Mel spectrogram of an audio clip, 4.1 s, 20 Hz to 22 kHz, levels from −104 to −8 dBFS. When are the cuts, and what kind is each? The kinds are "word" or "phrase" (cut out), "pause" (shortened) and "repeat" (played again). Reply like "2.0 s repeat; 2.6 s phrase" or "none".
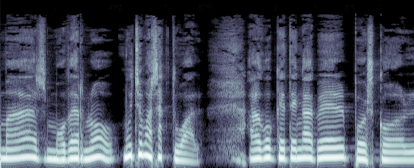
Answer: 1.2 s word; 3.2 s word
